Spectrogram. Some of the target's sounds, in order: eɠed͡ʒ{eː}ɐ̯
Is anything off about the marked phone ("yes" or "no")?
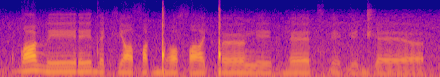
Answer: yes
